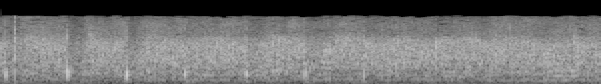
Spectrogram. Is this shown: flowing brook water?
no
